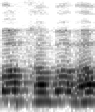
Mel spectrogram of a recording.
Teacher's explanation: जब आप प फ ब भ बोलते हैं तो जब आपका मुख का जो ओट्स होता है आपस में क्या करते हैं, टकराते हैं। आप बंद कर लेंगे तो आपकी ध्वनि नहीं आएगी, प नहीं बोल पाएंगे।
